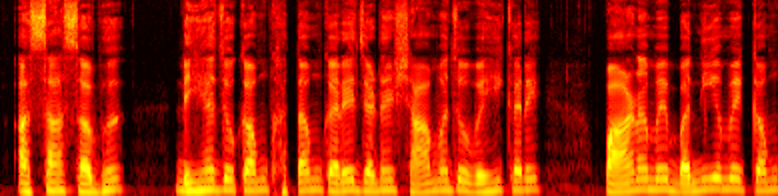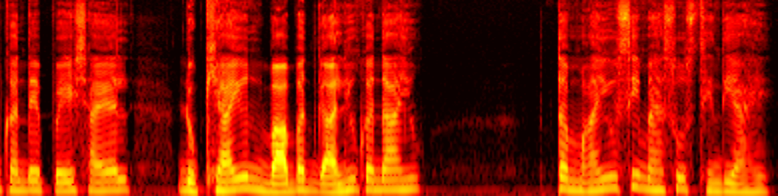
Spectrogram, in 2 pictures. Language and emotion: Sindhi, sad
